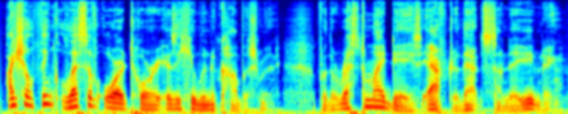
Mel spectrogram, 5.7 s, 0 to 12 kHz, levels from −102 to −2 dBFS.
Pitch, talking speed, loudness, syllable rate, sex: 105 Hz, 210 wpm, -20 LUFS, 6.1 syllables/s, male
